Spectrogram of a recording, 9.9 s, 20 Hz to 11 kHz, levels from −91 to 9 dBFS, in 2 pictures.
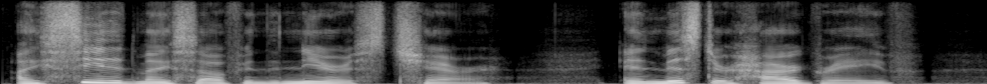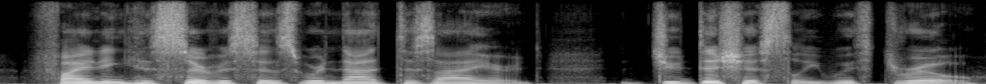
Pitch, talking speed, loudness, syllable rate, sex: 155 Hz, 110 wpm, -17 LUFS, 4.2 syllables/s, female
